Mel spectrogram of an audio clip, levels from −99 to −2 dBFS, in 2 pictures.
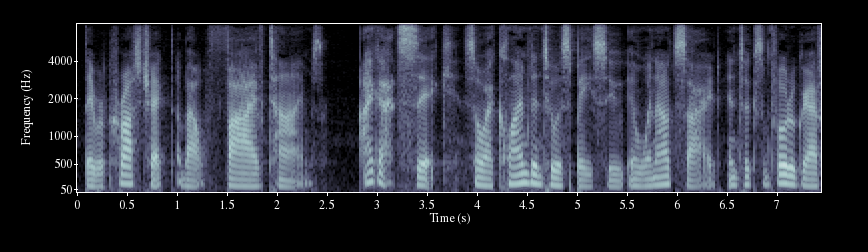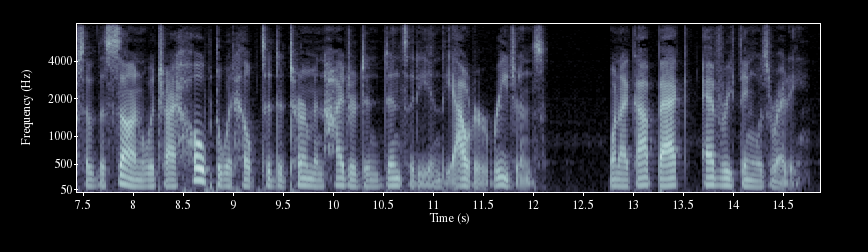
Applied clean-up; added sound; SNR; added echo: none; none; none; none.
